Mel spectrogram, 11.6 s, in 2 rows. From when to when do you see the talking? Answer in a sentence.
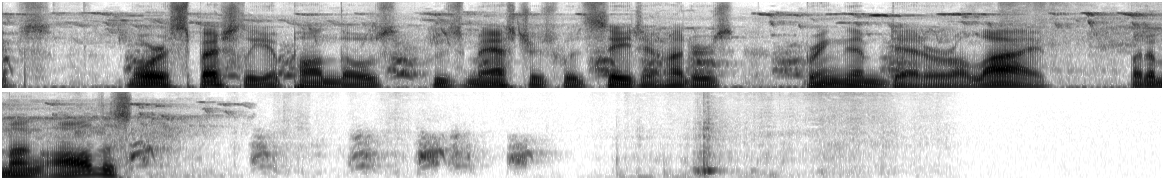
You can hear the talking from 0.0 to 6.5 s.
